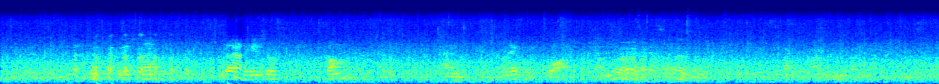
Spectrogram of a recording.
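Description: An elderly man speaks calmly into a microphone, heard over a loudspeaker.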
